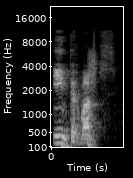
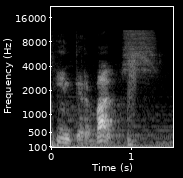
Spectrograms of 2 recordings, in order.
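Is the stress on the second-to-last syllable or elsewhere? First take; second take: elsewhere; second-to-last. First: The stress is not on the second-to-last syllable. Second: The stress is on the second-to-last syllable. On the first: The speaker calls it wrong. "tampoco decimos" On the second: The speaker calls it right. "decimos intervalos"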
